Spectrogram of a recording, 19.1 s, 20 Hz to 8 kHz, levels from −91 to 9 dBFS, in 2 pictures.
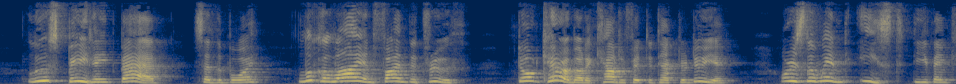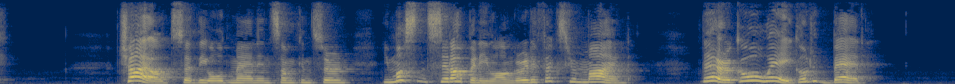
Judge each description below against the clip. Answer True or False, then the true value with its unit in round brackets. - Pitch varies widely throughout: True (7.3 semitones)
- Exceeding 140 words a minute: True (165 wpm)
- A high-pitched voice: True (245 Hz)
